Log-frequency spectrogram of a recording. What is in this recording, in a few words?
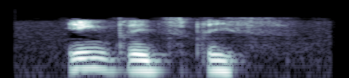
"intrettspriss", Alsace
